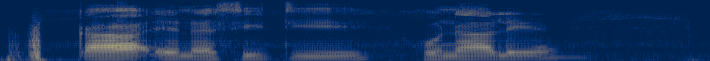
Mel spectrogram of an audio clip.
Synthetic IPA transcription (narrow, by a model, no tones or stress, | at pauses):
kʼaɛnasitʼi | hʊnaːlɪ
